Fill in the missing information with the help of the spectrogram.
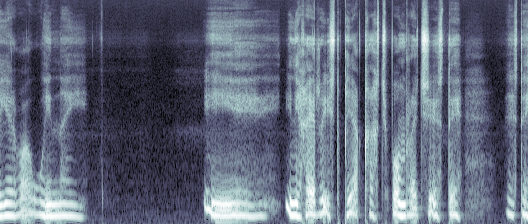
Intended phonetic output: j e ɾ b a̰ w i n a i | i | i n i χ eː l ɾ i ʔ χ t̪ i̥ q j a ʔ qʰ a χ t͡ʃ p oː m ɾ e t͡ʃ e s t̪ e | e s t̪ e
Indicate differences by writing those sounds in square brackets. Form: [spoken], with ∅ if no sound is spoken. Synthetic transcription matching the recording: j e ɾ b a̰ w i n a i | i | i n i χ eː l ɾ i ʔ [ʃ] t̪ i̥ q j a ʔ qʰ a χ t͡ʃ p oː m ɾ e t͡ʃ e s t̪ e | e s t̪ e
